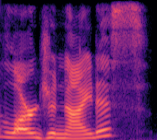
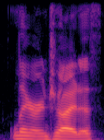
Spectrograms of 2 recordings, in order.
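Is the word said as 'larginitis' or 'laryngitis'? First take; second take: larginitis; laryngitis. First: It is said with a hard g as larginitis. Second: It is said with r and soft g as laryngitis. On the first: Someone else misused the word. The speaker calls it wrong. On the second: This is the intended word. The speaker calls it right. "She means laryngitis"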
